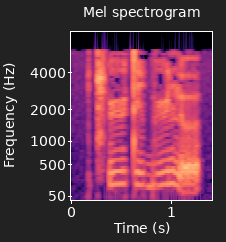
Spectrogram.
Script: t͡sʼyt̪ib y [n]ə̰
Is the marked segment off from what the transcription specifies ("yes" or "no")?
no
